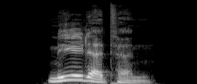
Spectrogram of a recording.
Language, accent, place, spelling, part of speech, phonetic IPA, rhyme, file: German, Germany, Berlin, milderten, verb, [ˈmɪldɐtn̩], -ɪldɐtn̩, De-milderten.ogg
- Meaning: inflection of mildern: 1. first/third-person plural preterite 2. first/third-person plural subjunctive II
